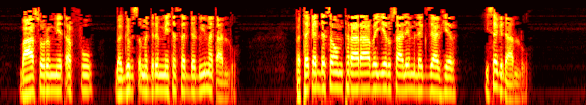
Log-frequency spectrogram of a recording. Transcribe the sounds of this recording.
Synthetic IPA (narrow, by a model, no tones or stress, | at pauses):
bəaso̞ɾɨmjɛt̪ʼəfːu | bəɡɨβsʼmɨd̪ɨɾɨmjɛt̪ʰəsəd̪ːəd̪ujɪmət̪ʼalːṵ | b̥ət̪ʰəkʼəd̪ːəsəwmt̪ʰəɾaɾabəjɛɾusale̞mləɡzjaβɦe̞ɾ | jɪsəɡd̪a̰lːṵ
